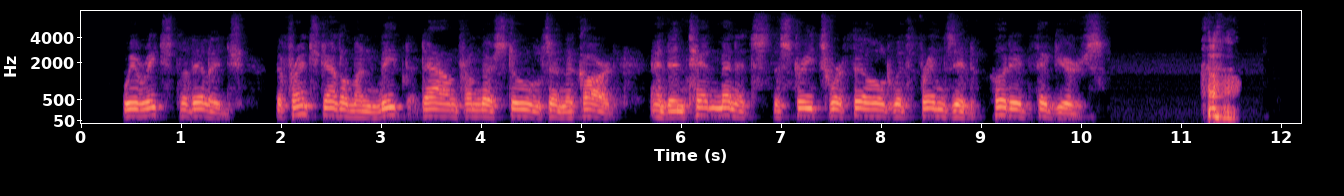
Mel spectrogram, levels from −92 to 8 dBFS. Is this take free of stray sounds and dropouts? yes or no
no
